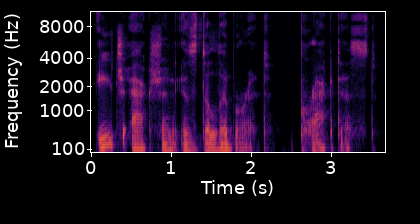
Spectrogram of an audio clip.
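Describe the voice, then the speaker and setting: A man in a soft, breathy whisper, narrating a calm sleep story in slow, measured phrases. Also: lowish voice, no room sound, studio quality.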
